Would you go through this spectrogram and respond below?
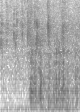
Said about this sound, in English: Inside, they could hear the booming of thunder and the pouring sound of rain.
